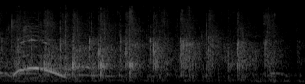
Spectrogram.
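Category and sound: crowd, round of applause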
